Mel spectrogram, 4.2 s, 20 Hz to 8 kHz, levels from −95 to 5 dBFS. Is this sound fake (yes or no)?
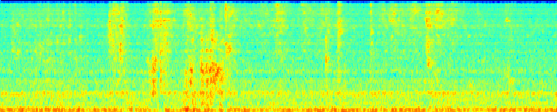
yes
